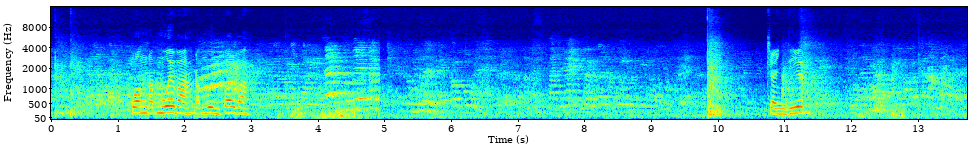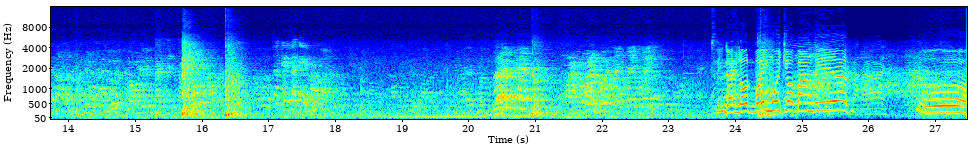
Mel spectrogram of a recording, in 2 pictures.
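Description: Men shout and call out loudly under an echoing roof.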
